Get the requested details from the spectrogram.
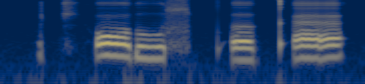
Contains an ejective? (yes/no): yes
